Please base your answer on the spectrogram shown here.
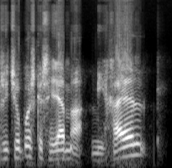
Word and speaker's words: Mihael: pues que se llama mijael si lo separamos en tres sílabas será mi mija mijael su número es el 48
